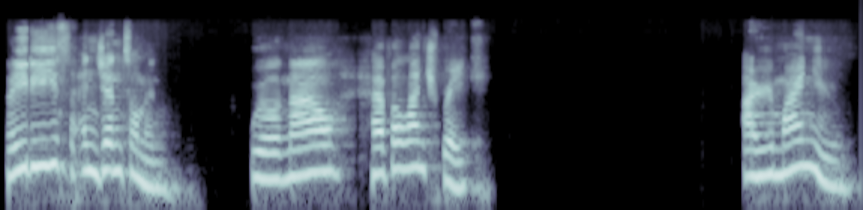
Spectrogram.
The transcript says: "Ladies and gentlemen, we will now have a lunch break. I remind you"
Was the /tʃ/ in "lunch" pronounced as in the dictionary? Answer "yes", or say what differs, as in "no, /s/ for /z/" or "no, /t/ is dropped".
yes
